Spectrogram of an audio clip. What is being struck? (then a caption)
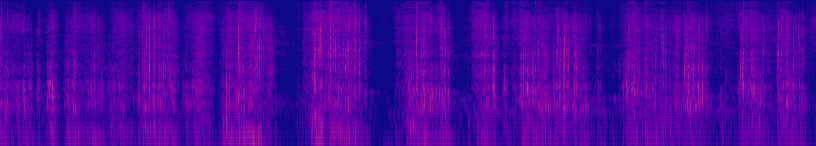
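Woven jute rug. Fingertips and nails scratch along a flat woven jute or natural-fiber rug with raised grey, white and orange yarn stripes, while a different rug lies untouched nearby. Repeated strokes produce dry, rough, crackly scratching in uneven bursts with brief quiet gaps between them. The sound is full in the low-mid range and dies away almost immediately after each stroke.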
